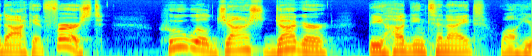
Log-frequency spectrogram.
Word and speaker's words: Duggar: the docket who will josh duggar rhymes with hugger be hugging tonight in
